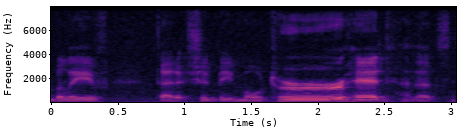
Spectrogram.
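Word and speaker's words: Motörhead: Lemmy has been quoted as saying he just thought it looked mean, so hence the omlauts over the second O, but it doesn't change the pronunciation.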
